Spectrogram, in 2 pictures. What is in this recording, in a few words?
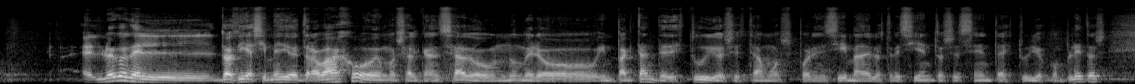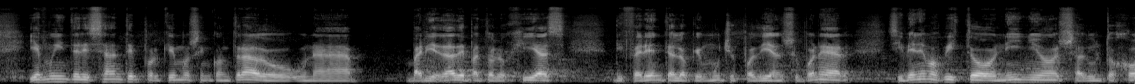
Intro Spanish; Ronderos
